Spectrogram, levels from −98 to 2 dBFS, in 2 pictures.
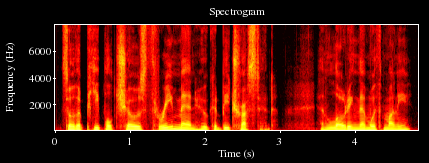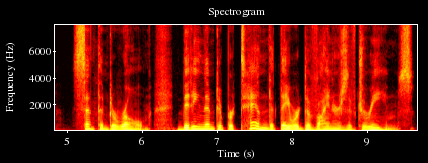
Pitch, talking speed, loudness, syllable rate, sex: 125 Hz, 180 wpm, -19 LUFS, 4.7 syllables/s, male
